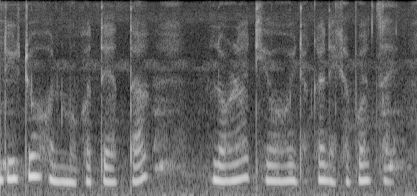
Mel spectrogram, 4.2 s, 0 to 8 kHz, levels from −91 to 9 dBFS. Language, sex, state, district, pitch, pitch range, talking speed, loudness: Assamese, female, Assam, Kamrup Metropolitan, 240 Hz, 230-265 Hz, 130 wpm, -17 LUFS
